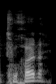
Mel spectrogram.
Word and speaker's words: Tuchel: Donc déjà, si ça vous dérange pas, je vais le prononcer Tuchel. Je préfère.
